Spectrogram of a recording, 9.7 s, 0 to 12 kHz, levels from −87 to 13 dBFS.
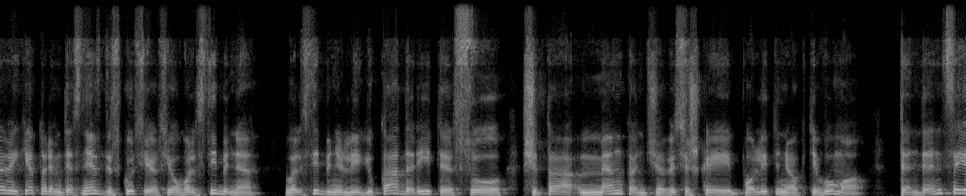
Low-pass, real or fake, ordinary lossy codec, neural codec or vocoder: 9.9 kHz; real; Opus, 16 kbps; none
